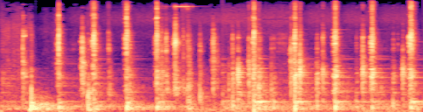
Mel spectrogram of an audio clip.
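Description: Ratchet wrench clicking in quick strokes, about four clicks a second, as a bolt is run in.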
